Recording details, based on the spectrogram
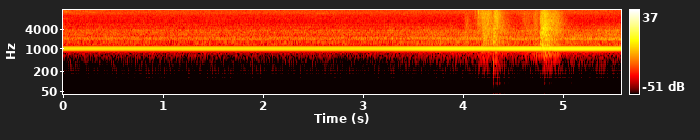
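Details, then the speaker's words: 1954 Regentone Multi99 radiogram during radio alignment: steady pure test tone that swells louder near the end as the top coil core is tuned to peak. "That made a difference. Yeah. Didn't it just? So it was the top one. You could hear the difference as well."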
